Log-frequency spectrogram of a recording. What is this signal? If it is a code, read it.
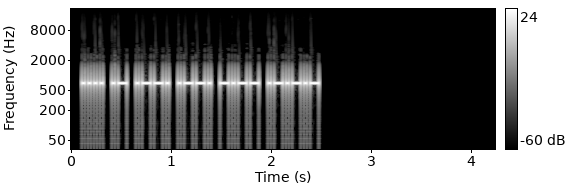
Morse code, heard as a keyed tone, about 40 wpm, 700 Hz. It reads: HAPPY.
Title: Sentences from Top 1100 Words 40wpm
